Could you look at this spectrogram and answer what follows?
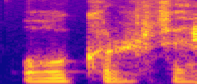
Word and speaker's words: Åkerfeldt: Åkerfeldt.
